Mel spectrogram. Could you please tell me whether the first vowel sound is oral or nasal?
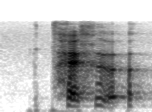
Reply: oral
